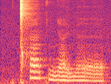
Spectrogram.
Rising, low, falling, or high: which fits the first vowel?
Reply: high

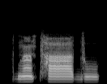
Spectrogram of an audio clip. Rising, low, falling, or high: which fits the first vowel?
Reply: high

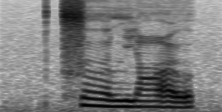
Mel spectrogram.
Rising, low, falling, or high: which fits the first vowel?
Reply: falling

